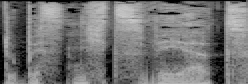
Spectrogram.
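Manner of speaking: slow, low, scornful whisper.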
